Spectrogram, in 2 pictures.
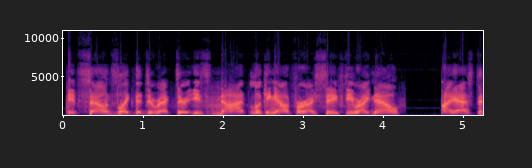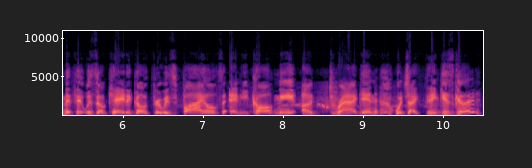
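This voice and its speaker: A man voicing an excitable, naive, nerdy sidekick in a video game, earnest, chatty and goofy. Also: high voice, moderate pace, vocal fry, no echo, highs cut off, full character voice. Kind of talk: video game character voice lines.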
